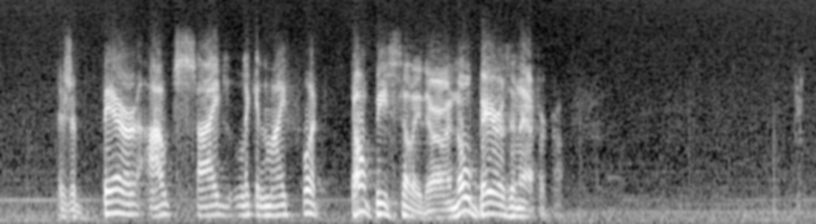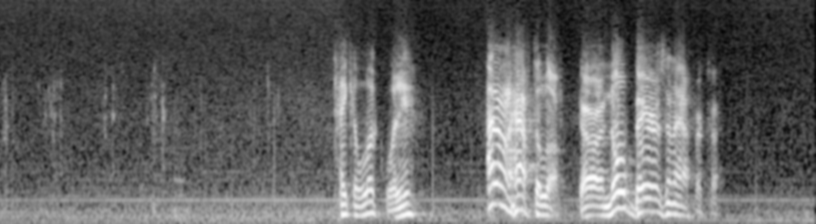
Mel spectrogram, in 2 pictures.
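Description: A man speaks with animation, heard through an old, hissy recording.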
